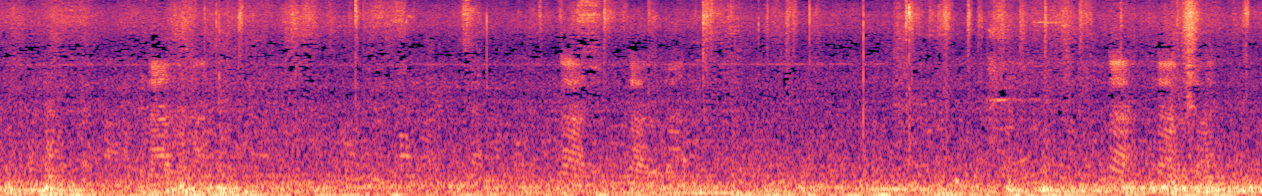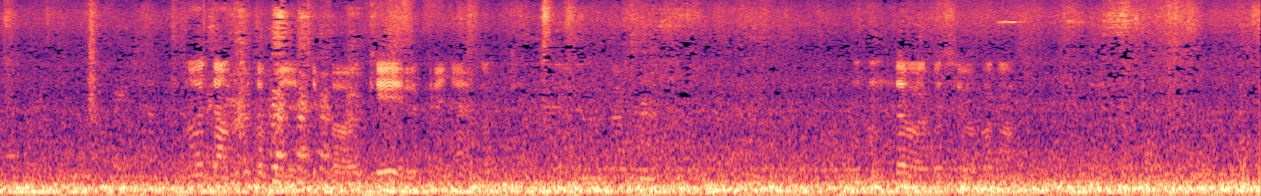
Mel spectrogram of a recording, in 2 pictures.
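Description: A tram rumbles steadily along its rails.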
